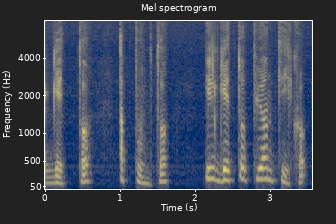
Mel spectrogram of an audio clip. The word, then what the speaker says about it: ghetto: per gli ebrei tedeschi la pronuncia era Ghetto appunto il ghetto più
